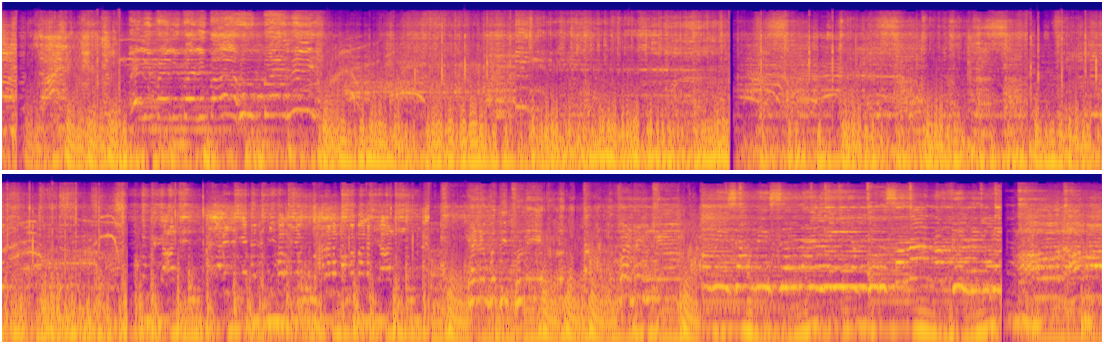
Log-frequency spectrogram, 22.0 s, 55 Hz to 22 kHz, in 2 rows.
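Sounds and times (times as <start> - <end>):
live band music with heavy bass: 0.0 - 22.0
person singing: 15.3 - 22.0.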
